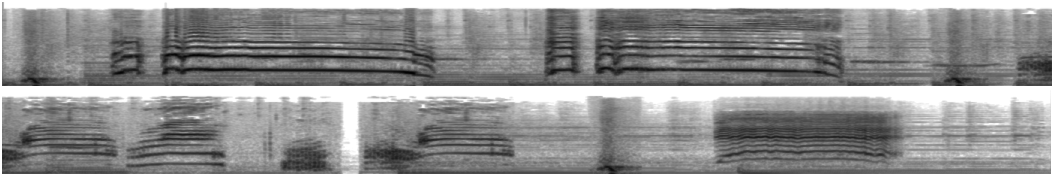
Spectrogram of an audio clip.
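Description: Cartoon animal sound effects over background music: a rooster crows twice, then come several short falling animal calls, and a sheep bleats near the end.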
